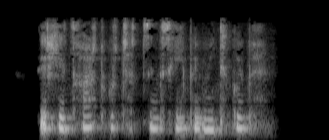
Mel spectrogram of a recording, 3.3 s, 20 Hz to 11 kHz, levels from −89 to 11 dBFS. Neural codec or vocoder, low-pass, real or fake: none; 7.2 kHz; real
